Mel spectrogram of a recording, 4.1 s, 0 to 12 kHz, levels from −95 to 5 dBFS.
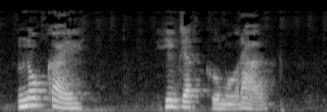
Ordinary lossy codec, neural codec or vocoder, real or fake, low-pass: MP3, 32 kbps; codec, 44.1 kHz, 7.8 kbps, DAC; fake; 10.8 kHz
